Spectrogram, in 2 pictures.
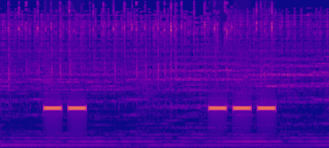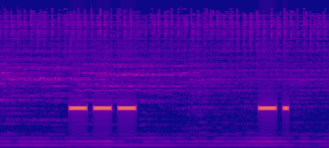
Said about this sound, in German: Okay, ich vermute, das war Morsecode und ich habe keine Ahnung von Morsecode.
